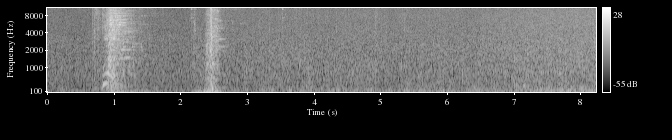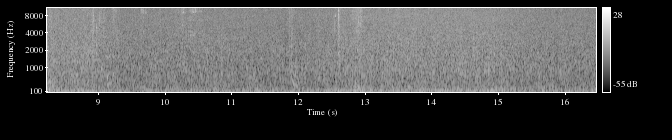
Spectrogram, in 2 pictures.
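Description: Water rushes steadily from a nearby waterfall.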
